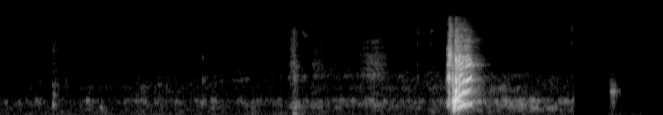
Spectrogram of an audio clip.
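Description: A single sharp sneeze bursts out near the middle of an otherwise quiet room, close and loud, with a few faint ticks and small noises scattered before and after.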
